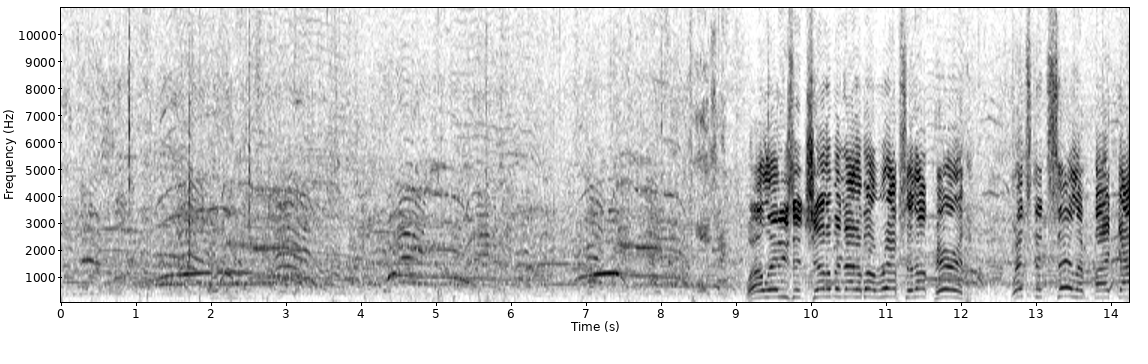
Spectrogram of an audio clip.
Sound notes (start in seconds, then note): 0.2 crowd cheering; 0.2 wrestlers faintly speaking; 5.3 crowd cheering; 5.3 wrestlers faintly speaking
